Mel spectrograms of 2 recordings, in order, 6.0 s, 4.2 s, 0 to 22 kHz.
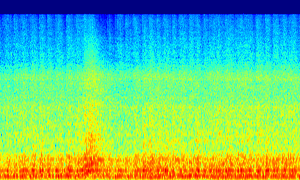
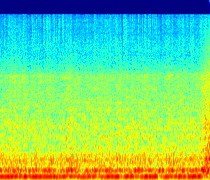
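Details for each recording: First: Turbo Trans Am of about 1200 hp on the dyno after fixing a possibly mislabelled sensor (maybe the MAP sensor) that had it running soft. It pulls hard and clean under load with a full, steady roar and no stumble. It sounds better and made real horsepower. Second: Car on the dyno: a deep, steady, laboured drone that never climbs in pitch, with no normal RPM swing. Boost isn't building because the wastegates are held open.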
